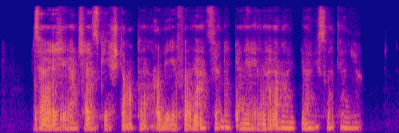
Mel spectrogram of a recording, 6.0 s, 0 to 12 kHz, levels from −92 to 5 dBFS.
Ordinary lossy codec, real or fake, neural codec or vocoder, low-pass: AAC, 64 kbps; fake; autoencoder, 22.05 kHz, a latent of 192 numbers a frame, VITS, trained on one speaker; 9.9 kHz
